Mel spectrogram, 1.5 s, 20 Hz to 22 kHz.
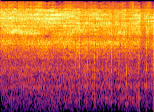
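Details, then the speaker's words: Multiplaz 3500 plasma torch set for welding at 150–170 V with ground connected: steady sharp hiss with quick irregular crackling and sputtering as it calls for the arc, then the arc strikes; normal arc-start behavior. "l'entend claquer ratatouiller ça veut dire qu'il demande l'arc et là nous avons notre arc"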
